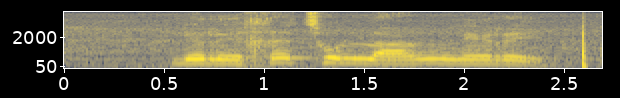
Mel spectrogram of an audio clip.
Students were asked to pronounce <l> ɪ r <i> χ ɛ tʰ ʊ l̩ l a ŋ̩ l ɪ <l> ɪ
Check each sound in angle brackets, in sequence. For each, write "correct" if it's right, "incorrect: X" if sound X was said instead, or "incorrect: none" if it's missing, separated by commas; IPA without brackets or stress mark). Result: correct, incorrect: ɪ, incorrect: r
